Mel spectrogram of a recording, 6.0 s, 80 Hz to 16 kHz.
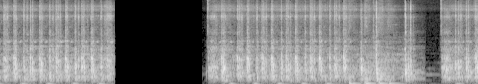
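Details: Yamaha Warrior 350 single-cylinder running after full top end rebuild (new camshaft, rocker arms, bearings, piston, valves, cylinder gaskets); quick uneven thump with mid-clip pause then catching again; running normally.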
